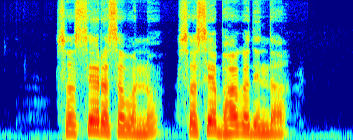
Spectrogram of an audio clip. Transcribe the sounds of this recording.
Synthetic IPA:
sɐsjɐɾɐsɐʋɐnːu | sɐsjɐbʱaːɡɐd̪ind̪ɐ

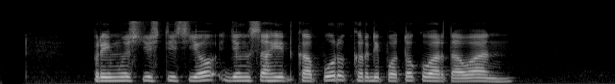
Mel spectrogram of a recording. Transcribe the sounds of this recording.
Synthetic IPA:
pɾimusjust̪isiod͡ʒɨŋsaɦit̪̚kapʊrkɨrdipɔt̪ɔkəwart̪awan

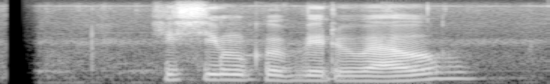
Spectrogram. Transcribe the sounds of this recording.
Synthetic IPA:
kisimkobiɾubʱaɦo

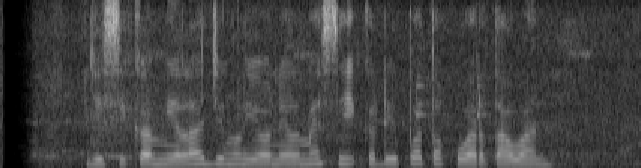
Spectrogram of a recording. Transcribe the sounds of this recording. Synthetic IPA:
d͡ʒəsikamilad͡ʒɨŋliɔnɛlmɛsikɨrdipɔt̪ɔkwart̪awan

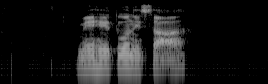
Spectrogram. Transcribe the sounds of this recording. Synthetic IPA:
mẽːɦeːt̪uənɪsːaː

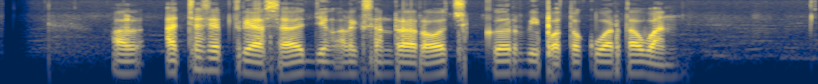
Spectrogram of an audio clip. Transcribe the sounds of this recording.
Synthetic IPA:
at͡ʃas̬ɛp̚t̪ɾiasad͡ʒɨŋa̰lɛksand̪ɾaɾɔt͡ʃkɨrdipɔt̪ɔkuwart̪awan

